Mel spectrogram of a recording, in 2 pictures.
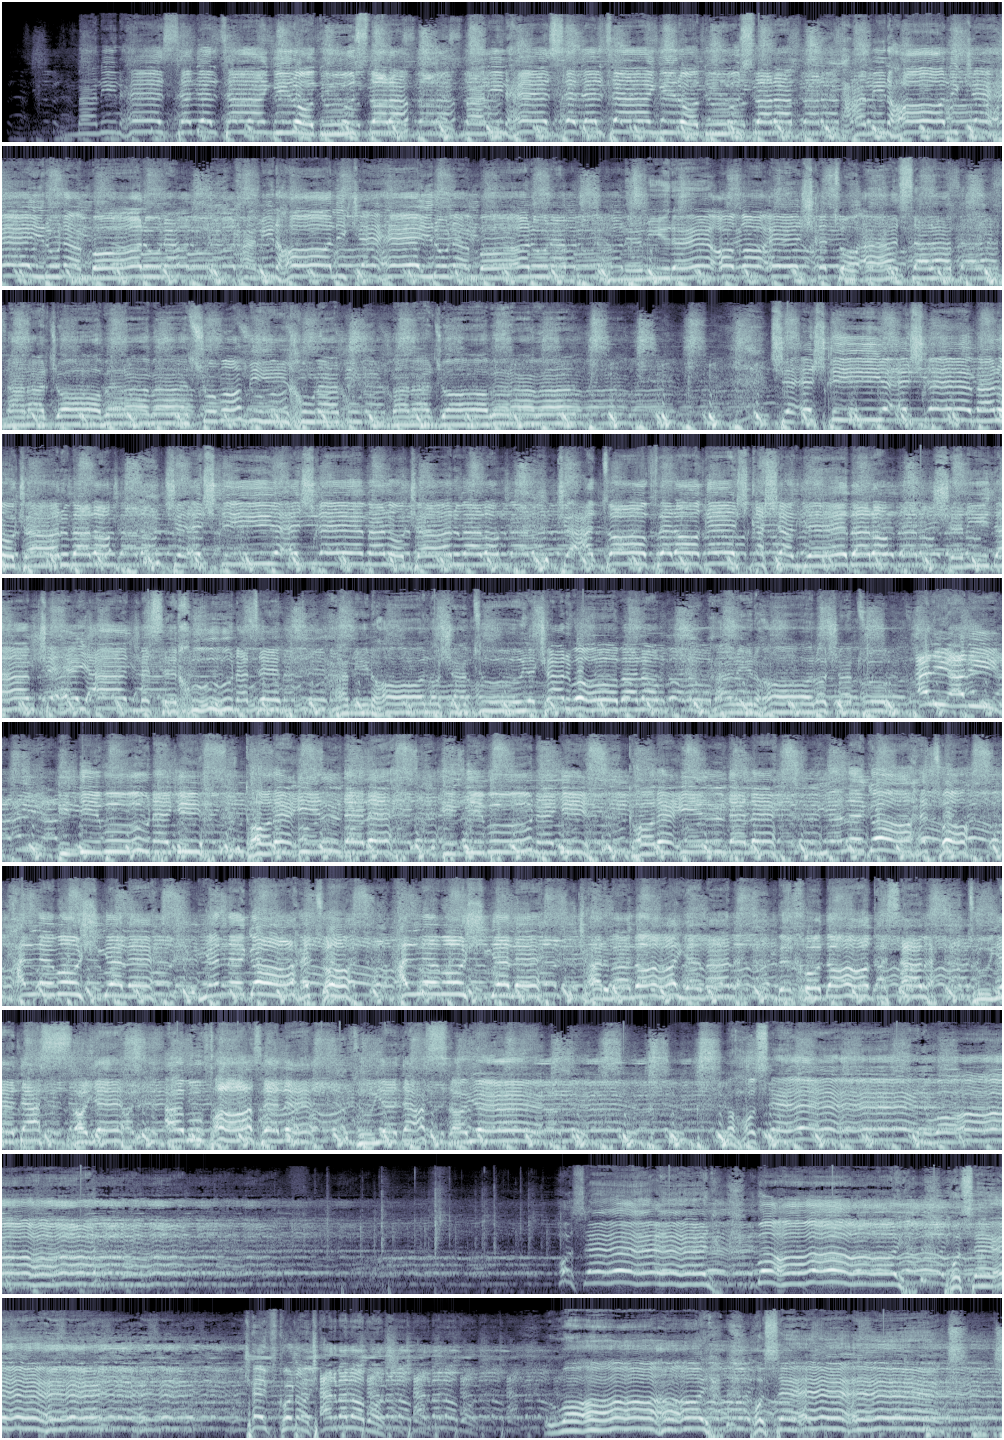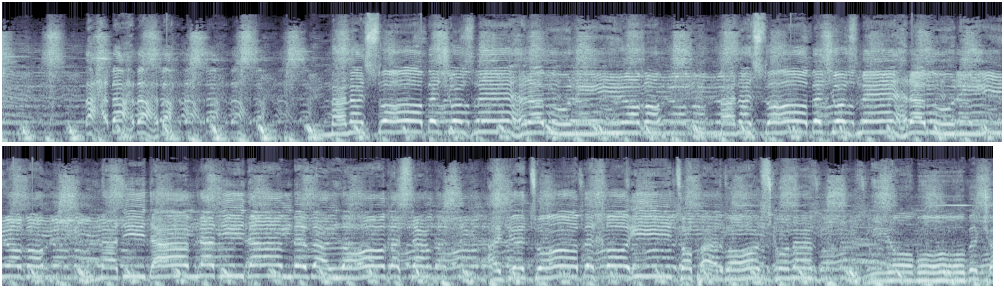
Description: خیمه گاه - بیرق معظم محبین حضرت صاحب الزمان(عج) - شور | من این حس دلتنگی رو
